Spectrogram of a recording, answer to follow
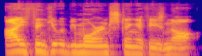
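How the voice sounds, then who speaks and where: Bright-voiced man in casual podcast chat. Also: fairly high pitch. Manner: acts out imagined lines, halting starts. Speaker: podcast co-host.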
